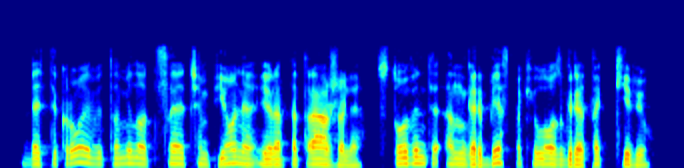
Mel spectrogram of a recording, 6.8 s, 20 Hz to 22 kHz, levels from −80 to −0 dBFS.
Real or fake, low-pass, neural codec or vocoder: fake; 7.2 kHz; codec, 24 kHz, 6 kbps, HILCodec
